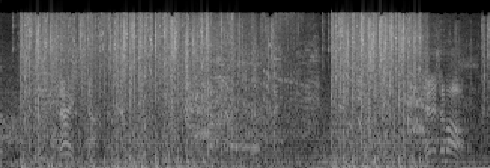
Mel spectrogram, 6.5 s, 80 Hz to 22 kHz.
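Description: Gunshots in Mass Effect 3, rapid sustained automatic fire with mechanical clatter, loud and close, running almost continuously with a short break midway.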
